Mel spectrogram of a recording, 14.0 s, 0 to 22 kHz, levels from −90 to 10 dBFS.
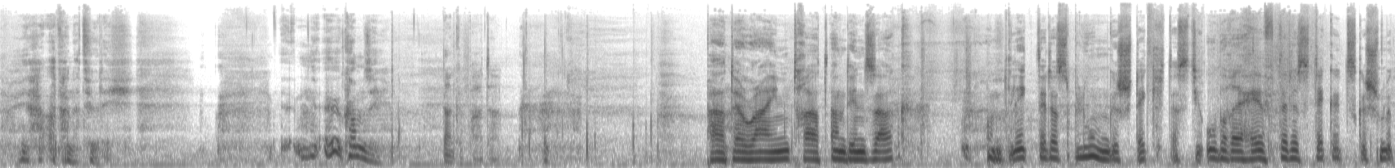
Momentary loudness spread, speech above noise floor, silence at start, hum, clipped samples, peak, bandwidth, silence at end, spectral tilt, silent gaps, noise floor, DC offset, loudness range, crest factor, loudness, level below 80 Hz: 20 LU; 24 dB; 0 s; none; under 0.1%; -6 dBFS; over 20 kHz; 0 s; -4.5 dB/octave; none; -47 dBFS; under 0.1%; 11 LU; 18 dB; -22 LUFS; -50 dBFS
